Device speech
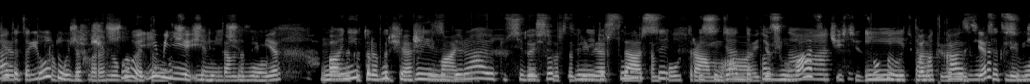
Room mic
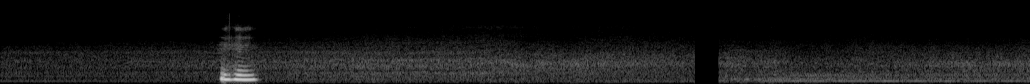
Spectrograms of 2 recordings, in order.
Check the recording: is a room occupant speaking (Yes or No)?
Yes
